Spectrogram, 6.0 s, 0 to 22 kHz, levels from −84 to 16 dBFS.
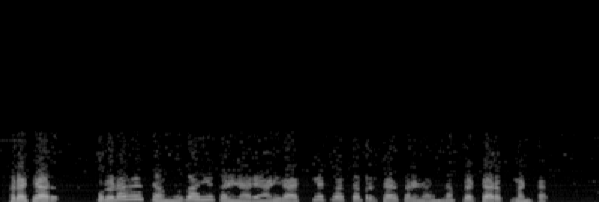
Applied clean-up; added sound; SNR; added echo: classical method spectral subtraction.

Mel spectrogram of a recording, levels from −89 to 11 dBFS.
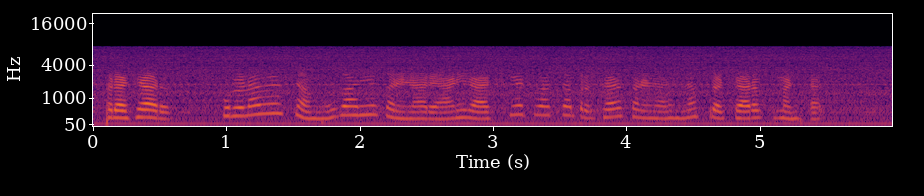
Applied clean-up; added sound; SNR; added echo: none; Car; 8 dB; none.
